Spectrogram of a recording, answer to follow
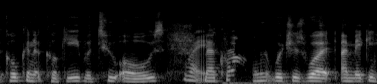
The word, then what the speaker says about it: macaron: It's just these these macaroons. Well, first, can you describe exactly what a macaroon is? A macaron.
